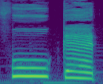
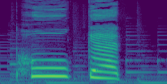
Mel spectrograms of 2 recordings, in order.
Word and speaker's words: Phuket: Vì vậy từ này không đọc là Phuket mà phải đọc là Phuket, Phuket.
